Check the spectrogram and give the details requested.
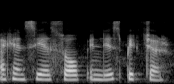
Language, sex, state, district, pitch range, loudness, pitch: English, female, Arunachal Pradesh, Lower Dibang Valley, 220-235 Hz, -18 LUFS, 230 Hz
